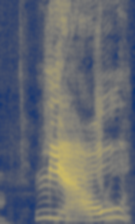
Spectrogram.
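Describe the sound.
A person's voice imitates a cat meowing, one loud, drawn-out nasal mew with a wavering pitch, sounded after a brief faint murmur.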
